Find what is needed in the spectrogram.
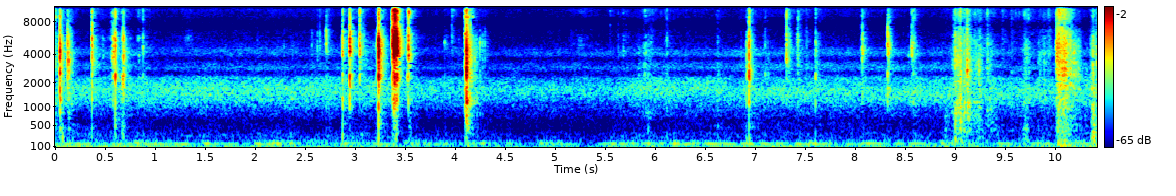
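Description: Hand cutters snipping IC chips and components off a circuit board: a scattered series of sharp clicks and snaps, loudest in a quick cluster about three seconds in, over a steady low hum.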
